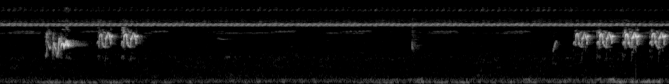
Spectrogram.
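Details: Trapping lure call of the sooty-headed bulbul, meant to stir up predators: a sharp chirp and a pair of scratchy notes, a long pause with a steady high whine, then four rapid harsh chirps.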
